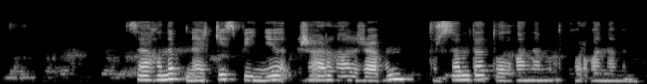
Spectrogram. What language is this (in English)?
Kazakh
